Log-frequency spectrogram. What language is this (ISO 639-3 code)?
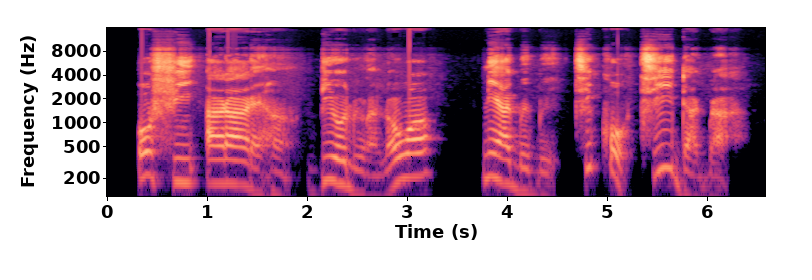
yor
